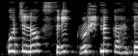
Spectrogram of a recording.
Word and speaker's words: कृष्ण: कुछ लोग श्री कृष्ण कहते हैं, कुछ लोग श्री कृष्ण कहते हैं, परंतु संस्कृत का उच्चारण है उसमें कृष्ण, ये सही है, दोनों सही हैं, परंतु संस्कृत से ये तत्सम शब्द आया है इसलिए कृष्ण इसका उच्चारण करना चाहिए।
